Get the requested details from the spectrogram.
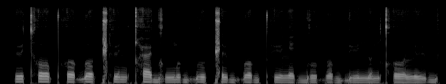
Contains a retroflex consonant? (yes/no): no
